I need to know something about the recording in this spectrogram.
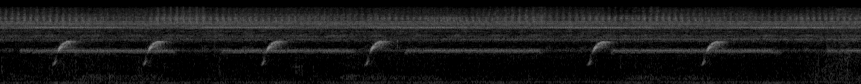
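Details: Orinoco lime tree frog from Manaus in Brazil's Amazonas state, giving brief rising chirps spaced roughly one to one and a half seconds apart, with a constant high insect drone in the background.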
